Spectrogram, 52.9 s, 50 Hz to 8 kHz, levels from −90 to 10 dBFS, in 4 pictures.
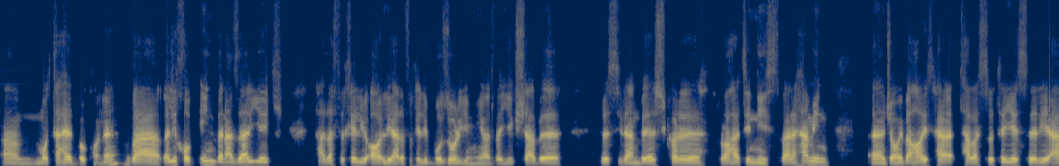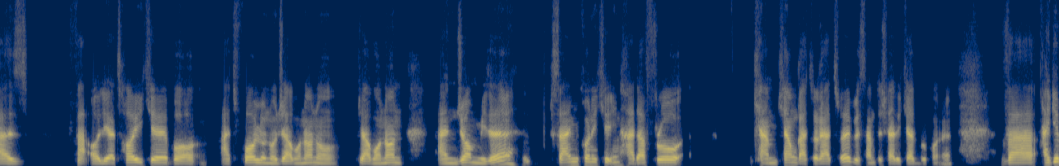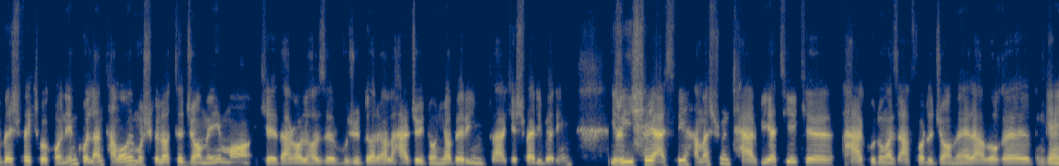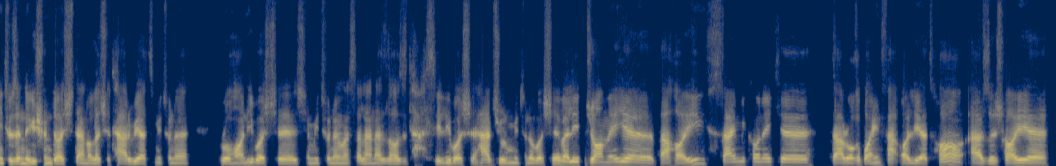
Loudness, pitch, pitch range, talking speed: -16 LUFS, 130 Hz, 115-165 Hz, 145 wpm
